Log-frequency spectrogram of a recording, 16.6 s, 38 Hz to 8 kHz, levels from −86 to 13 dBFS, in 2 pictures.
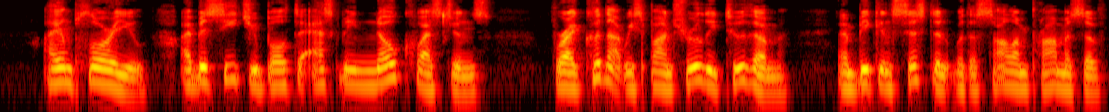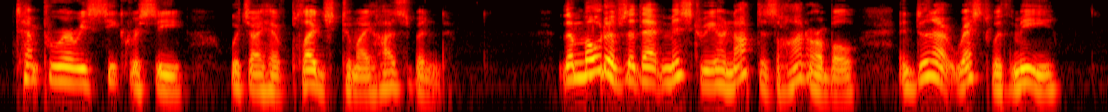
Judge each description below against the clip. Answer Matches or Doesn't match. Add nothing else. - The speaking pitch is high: Doesn't match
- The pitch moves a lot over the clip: Matches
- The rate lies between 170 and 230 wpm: Matches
